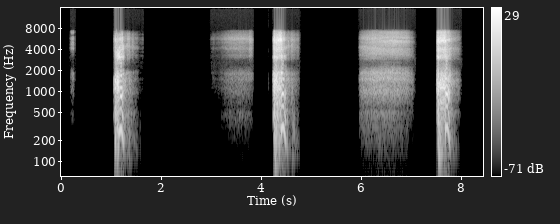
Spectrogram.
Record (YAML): exhalation_length: 8.4 s
exhalation_amplitude: 31966
exhalation_signal_mean_std_ratio: 0.26
survey_phase: beta (2021-08-13 to 2022-03-07)
age: 18-44
gender: Female
wearing_mask: 'No'
symptom_runny_or_blocked_nose: true
symptom_sore_throat: true
symptom_onset: 13 days
smoker_status: Never smoked
respiratory_condition_asthma: true
respiratory_condition_other: false
recruitment_source: REACT
submission_delay: 1 day
covid_test_result: Negative
covid_test_method: RT-qPCR
influenza_a_test_result: Negative
influenza_b_test_result: Negative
